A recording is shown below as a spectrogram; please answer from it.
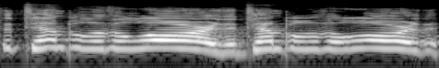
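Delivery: very high-pitched voice, way up. Retelling how he said these words, in a very high-pitched voice. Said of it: "his voice was like three octaves higher".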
